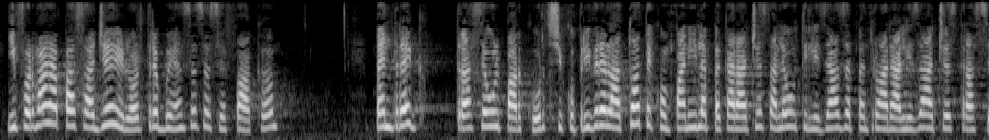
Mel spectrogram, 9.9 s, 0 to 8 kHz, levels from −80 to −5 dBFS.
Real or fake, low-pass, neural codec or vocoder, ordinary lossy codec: real; 7.2 kHz; none; none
